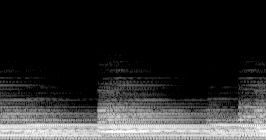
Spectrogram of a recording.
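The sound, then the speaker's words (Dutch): Church bells ring out with a rich, sustained hum, new strikes landing about every second and a half while the earlier tones keep reverberating beneath them; no one speaks. “of de zinderende naklank van kerkklokken op een rustige zondagochtend.”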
